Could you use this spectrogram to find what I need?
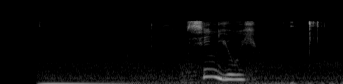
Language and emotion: Russian, positive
